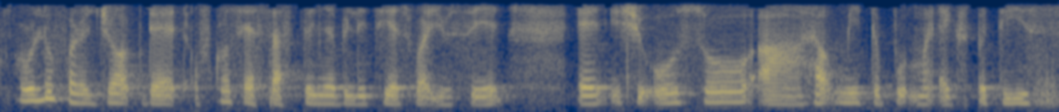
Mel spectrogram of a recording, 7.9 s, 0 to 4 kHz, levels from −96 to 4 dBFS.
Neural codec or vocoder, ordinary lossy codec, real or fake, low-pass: none; MP3, 32 kbps; real; 3.6 kHz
